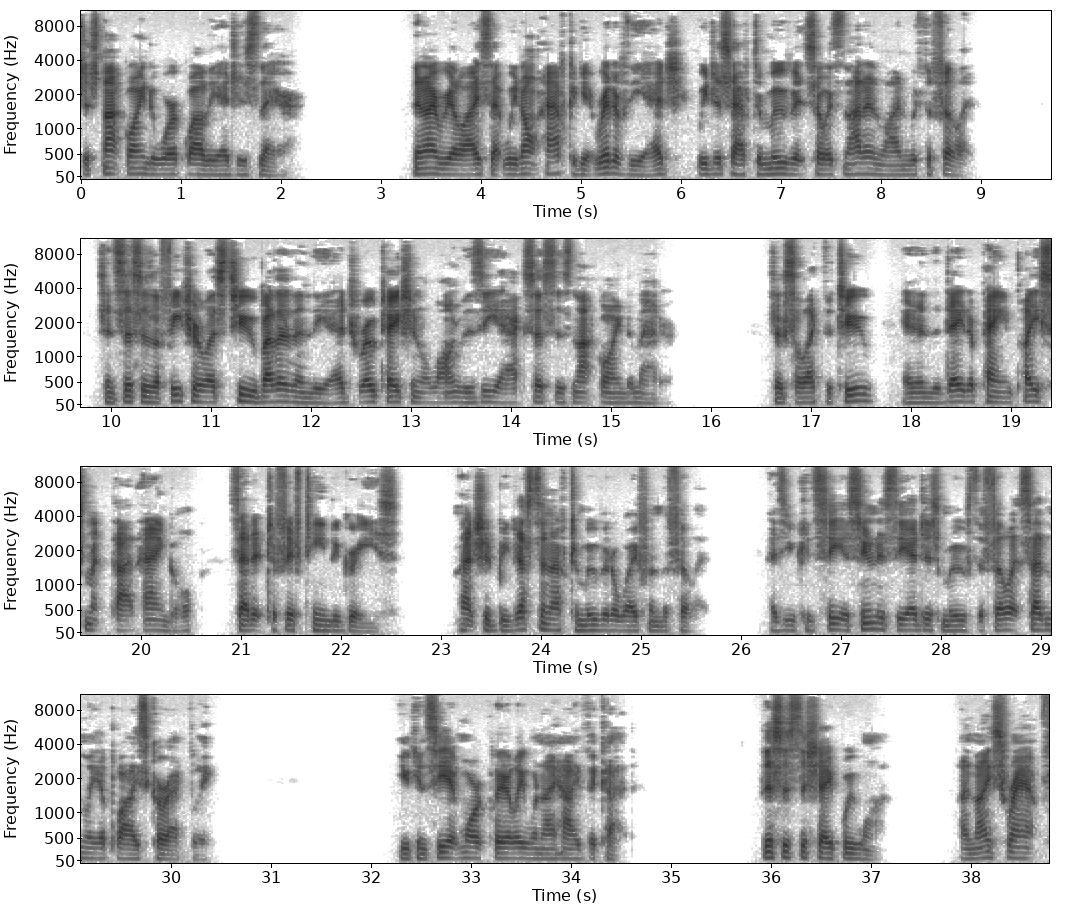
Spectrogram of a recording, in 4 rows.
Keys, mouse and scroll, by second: 18.5 click, 19.7 1, 20.7 5, 24.2 click, 28.8 click, 29.3 space, 31.5 click, 35.1 click, 35.4 space.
